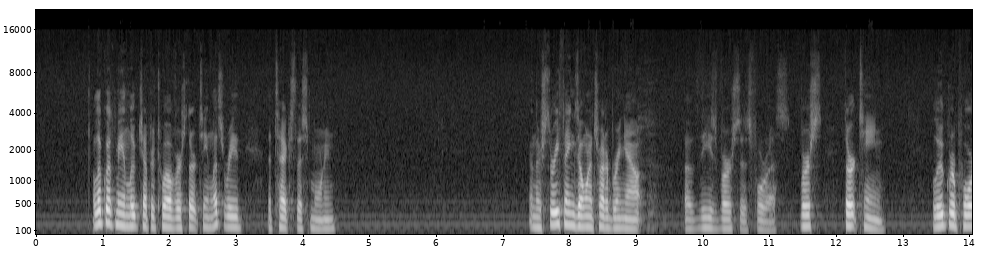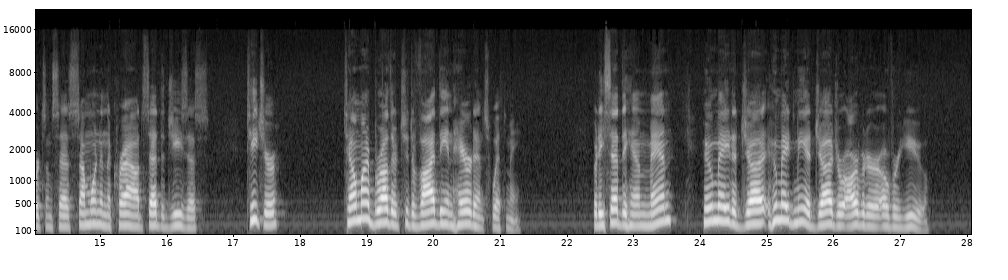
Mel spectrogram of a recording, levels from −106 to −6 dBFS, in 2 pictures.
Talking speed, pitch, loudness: 155 wpm, 145 Hz, -25 LUFS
